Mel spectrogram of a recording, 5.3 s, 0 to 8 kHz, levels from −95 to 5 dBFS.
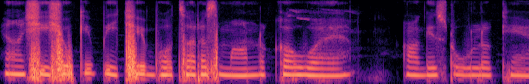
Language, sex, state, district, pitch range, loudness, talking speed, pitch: Hindi, female, Bihar, Gaya, 220-235 Hz, -21 LUFS, 145 wpm, 225 Hz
